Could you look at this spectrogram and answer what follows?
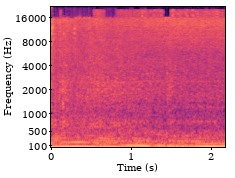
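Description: A Miata engine with an intake leak runs loud and close with a deep, steady rumble and slight revving, the idle sounding rough and uneven.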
